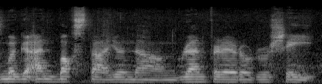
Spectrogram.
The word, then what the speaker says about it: Rocher: So for today's video is mag-unbox tayo ng Giant Ferrero Rocher. So yung pronunciation daw nito is Rocher. So hindi Rocher.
